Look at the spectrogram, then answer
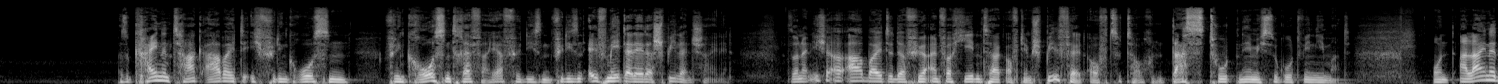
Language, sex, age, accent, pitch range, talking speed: German, male, 40-59, German, 110-135 Hz, 170 wpm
